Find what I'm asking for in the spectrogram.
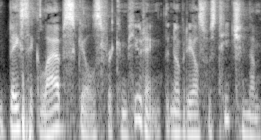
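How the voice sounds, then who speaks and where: A man speaks at medium pitch with a Canadian accent, somewhat breathy, with ordinary pitch variation. The recording is very clean with a silent background. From Canada. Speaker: software educator, founder of a teaching organization. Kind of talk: podcast interview.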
